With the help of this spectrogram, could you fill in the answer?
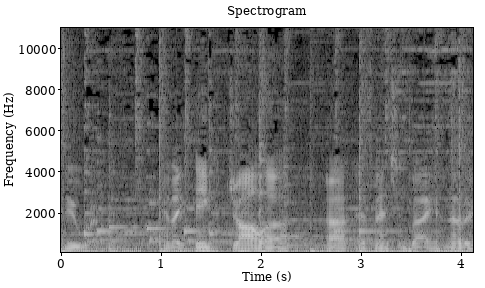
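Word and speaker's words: Jaller: gave him this new weapon and I think Jala uh as mentioned by another user it's Jala not Jer it looks like Jer but it's pronounced Jala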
